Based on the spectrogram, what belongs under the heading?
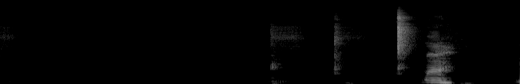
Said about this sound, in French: Juste un instant. Je vais juste fermer la ventilateur derrière moi.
